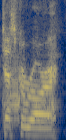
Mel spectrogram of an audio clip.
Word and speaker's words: Tuscarora: toughy what is it you said it right Tuscarora okay so oh and by the way we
